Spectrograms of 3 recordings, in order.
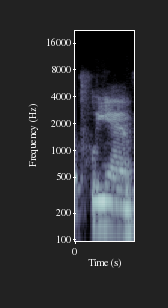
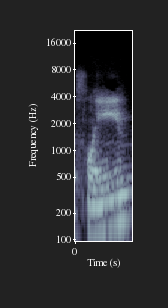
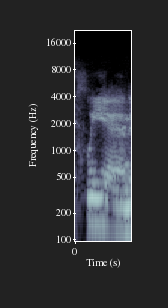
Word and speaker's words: PLIAN: sometimes mispronunciations of it we get a lot of plane and but pleian is is pretty easy to remember once you once you know how it's pronounced um you know i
